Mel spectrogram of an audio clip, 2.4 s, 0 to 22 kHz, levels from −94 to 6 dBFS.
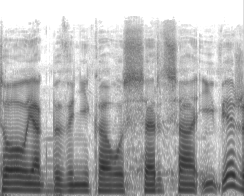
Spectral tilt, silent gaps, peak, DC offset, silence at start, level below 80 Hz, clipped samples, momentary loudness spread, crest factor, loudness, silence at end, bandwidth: -6.5 dB/octave; none; -2 dBFS; under 0.1%; 0 s; -46 dBFS; under 0.1%; 5 LU; 14 dB; -18 LUFS; 0 s; 13 kHz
